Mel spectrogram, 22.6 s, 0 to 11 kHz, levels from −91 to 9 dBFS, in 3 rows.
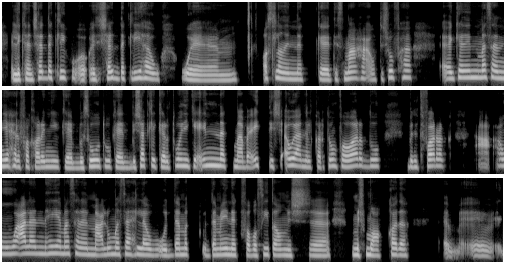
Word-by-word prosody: اللي 180 0 +6
كان 185 0 +1
شدّك 225 +4 0
ليه 235 - +2
آآ 175 +2 0
شدّك 210 +3 -1
ليها 225 0 +3
و 190 -2 0 0.3
وآمم 165 -1 +1 0.4
أصلًا 220 -4 +2
إنك 190 -1 -1 0.4
تسمَعها 210 +3 0
أو 195 - -2
تشوفها 240 +6 -3 0.5
آآ 215 -1 +2
كان 240 +3 +2
إن 240 0 +2
مثلًا 240 -3 +2
يحيى 225 0 +2
الفخراني 200 0 0
كانت 175 -2 -1
بصوته 210 +4 +2
كانت 180 -2 -1
بشكل 230 +4 +1
كرتوني 215 +3 +1
كأنك 230 +1 +2
ما 195 -2 +3
بعِدتش 210 +2 -3
أوي 245 0 +5
عن 220 -2 +1
الكرتون 195 +3 -3
فبرضه 220 +1 +2 0.4
بتتفرّج 225 +3 +1 0.5
ع 235 - -3
وعلى 235 +1 +4
إن 235 -1 -3
هي 245 +1 0
مثلًا 235 -2 -1
معلومة 210 +2 +1
سهلة 215 -1 +1
وقُدّامك، 190 +2 -1 0.2
قدّام 200 +1 -2
عينك، 205 -1 +3
فبسيطة 190 +1 -1
مش 190 0 -5 0.6
مش 205 -1 +1
مُعقّدة 195 0 +1 0.5
م - - -7
آآ 175 -3 -5
210 Hz, 130 wpm, -23 LUFS, 190-225 Hz, 0.6 s, اللي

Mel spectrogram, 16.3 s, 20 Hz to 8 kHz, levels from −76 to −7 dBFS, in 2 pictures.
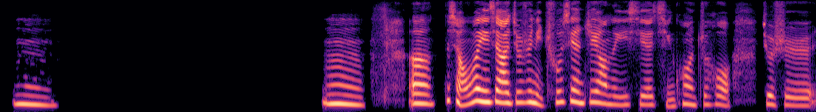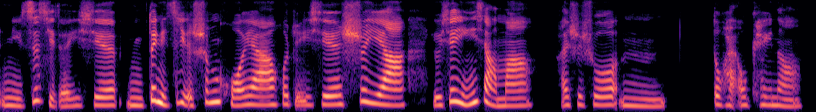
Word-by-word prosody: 嗯。 225 -4 -2 2.7
嗯， 240 -4 +2 0.4
呃， 255 -1 +6
那 335 - -3
想 255 -6 +4
问 320 -1 +9
一 295 - +9
下， 280 -2 +9
就 285 +1 -1
是 290 0 +3
你 245 -7 +3
出 290 +8 -2
现 295 -2 +4
这 290 +1 -1
样 260 -3 +4
的 225 - -4
一 220 +1 -4
些 225 -1 -2
情 180 -4 -8
况 235 +2 -2
之 230 +1 -8
后， 225 -3 -3 0.3
就 235 - -1
是 205 -2 -4
你 205 -2 -6
自 315 - -4
己 205 - -6
的 180 +2 -6
一 200 - -10
些 210 0 -2
嗯， 200 -1 -5
对 330 +5 +3
你 250 -7 +4
自 245 - -10
己 275 - -1
的 205 - -3
生 295 +7 0
活 205 -7 -3
呀， 220 0 +1
或 235 +1 -7
者 - - -11
一 215 - -8
些 230 +1 -1
事 305 +5 0
业 245 -4 +1
啊， 210 0 +4 0.2
有 210 - -4
些 310 +8 +1
影 265 +1 +1
响 290 -11 0
吗？ 195 +2 -3 0.2
还 210 - -8
是 225 +1 -7
说， 220 -1 -4
嗯， 185 -3 -9 0.5
都 230 - -4
还 215 - -6
OK 215 0 -8
呢？ 185 -2 -7
225 Hz, 220 characters per minute, -21 LUFS, 205-255 Hz, 2.7 s, 问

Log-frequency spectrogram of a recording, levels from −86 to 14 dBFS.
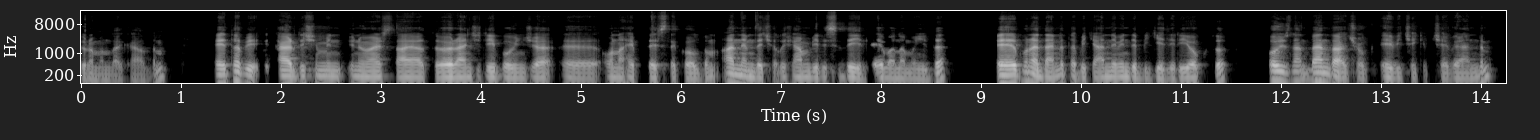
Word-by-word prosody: durumunda 70 -3 -9
kaldım. - - -13 0.5
E, 105 0 +5
tabii 110 -8 +1
kardeşimin 95 -1 +2
üniversite 90 -1 -2
hayatı, 85 -1 +1
öğrenciliği 85 0 +4
boyunca, 85 0 -1
eee, 80 -3 -4
ona 85 -2 -5
hep - - -7
destek - - -4
oldum. 80 +4 -3
Annem 105 -6 +2
de 85 - +1
çalışan 90 0 -5
birisi 85 0 -4
değildi, 85 -5 0
ev 85 - +1
hanımıydı. 80 -2 -4 0.5
Eee, 105 0 +9
bu 130 - -3
nedenle 90 -2 +3
tabii 85 - -6
ki 90 - -5
annemin 90 +1 -1
de 85 -3 -2
bir 80 - -14
geliri 80 +1 -4
yoktu. 85 0 -1 0.4
O 135 - +6
yüzden 130 0 -2
ben 125 -2 +5
daha 85 -4 +6
çok - - -10
evi 85 -2 -3
çekip - - -15
çevirendim. 80 +1 -7
85 Hz, 165 wpm, -24 LUFS, 85-95 Hz, 0.5 s, Eee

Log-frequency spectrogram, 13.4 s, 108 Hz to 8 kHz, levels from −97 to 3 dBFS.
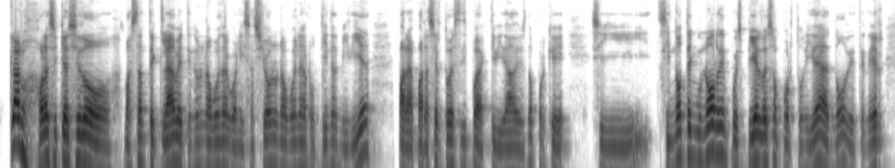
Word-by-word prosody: Claro, 195 -5 +9 0.2
ahora 130 +3 +7
sí 130 0 -3
que 135 -2 +6
ha 125 - +5
sido 110 -8 +4
bastante 115 +4 -2
clave, 115 +2 +4
tener 100 -3 -10
una 110 0 -5
buena 105 +2 -1
organización, 95 +3 -4
una 110 -2 -4
buena 105 +1 -4
rutina 105 +1 -8
en 105 - -12
mi 90 -1 -12
día, 145 - -2 0.4
para 95 -2 +1
para 100 -1 -1
hacer 110 +4 -3
todo 115 -1 0
este 110 0 -9
tipo 105 0 -2
de - - +1
actividades, 95 -1 -6
¿no? 120 - -6
Porque 100 -5 -7 0.4
si 95 - -10
si 110 - -9
no 135 +5 +2
tengo 140 -1 0
un 135 +3 -3
orden, 155 -3 +6
pues, 105 -2 -4
pierdo 125 +3 +3
esa 125 +1 -2
oportunidad, 100 +1 -2
¿no?, 115 +4 -3
de 95 -2 -8
tener, 105 +4 -5
110 Hz, 185 wpm, -21 LUFS, 100-125 Hz, 0.4 s, Claro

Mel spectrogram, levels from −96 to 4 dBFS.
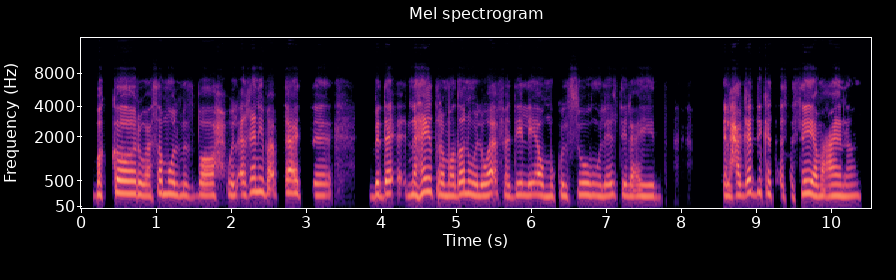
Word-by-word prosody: بكّار 245 +1 +4
وعصام 235 +3 -1
والمصباح 215 0 -1
والأغاني 225 +6 0
بقى 260 - -1
بتاعة 250 -1 +1 0.9
بدا 225 +4 +3
آآ، 255 - -5
نهاية 235 +6 +3
رمضان 220 +2 +2
والوقفة 220 0 +1
دي 220 +3 -3
اللي 220 0 -1
هي 225 - -1
أم 200 -2 0
كلثوم 215 +3 -3
وليلة 210 +1 -3
العيد، 200 -2 -4 0.8
الحاجات 220 +5 +3
دي 260 +3 -3
كانت 240 -2 -3
أساسية 210 +4 0
معانا. 205 0 -1
220 Hz, 130 wpm, -23 LUFS, 205-240 Hz, 0.9 s, بكّار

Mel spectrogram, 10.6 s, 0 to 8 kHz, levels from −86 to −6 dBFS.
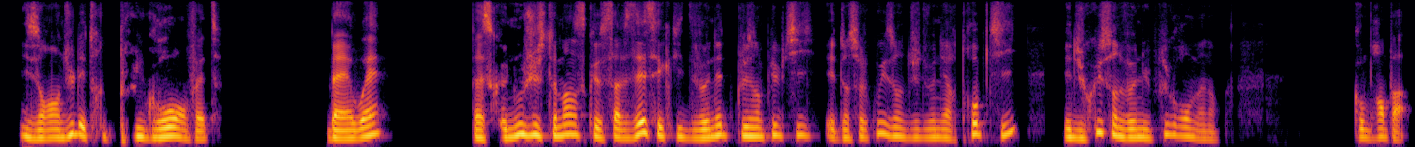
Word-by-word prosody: ils 125 -4 +1
ont - - +2
rendu 130 +5 +2
les 155 -4 +3
trucs 140 -2 -13
plus 140 - -1
gros, 135 +2 +5
en - - -4
fait. 110 -1 -4 0.8
Beh 120 -2 +5
ouais! 145 +10 +3 0.6
Parce 125 -3 +2
que 130 - -2
nous, 155 +6 +4
justement, 165 +1 +3
ce 165 - -5
que 140 - +1
ça 130 +2 +1
faisait, 155 +11 +5
c'est 155 -7 0
qu'ils 140 -2 -5
devenaient 130 +6 +2
de 155 - -9
plus 150 -1 +2
en 145 - +2
plus 160 +4 -3
petits, 150 0 -6
et 130 - -3
d'un 125 - -3
seul 125 +2 -4
coup, 190 - -4
ils 155 - -1
ont 140 - 0
dû 130 0 -7
devenir 130 -3 -4
trop 180 - +1
petits, 180 +5 -5 0.3
et 130 - +2
du 120 - -1
coup, 205 - -4
ils - - +2
sont 165 - +1
devenus 130 -2 +1
plus 170 +8 -7
gros, 150 -3 -2
maintenant. 110 -4 -9 1.0
Comprends 130 +1 -3
pas. - - -4
135 Hz, 270 wpm, -23 LUFS, 125-155 Hz, 1.0 s, gros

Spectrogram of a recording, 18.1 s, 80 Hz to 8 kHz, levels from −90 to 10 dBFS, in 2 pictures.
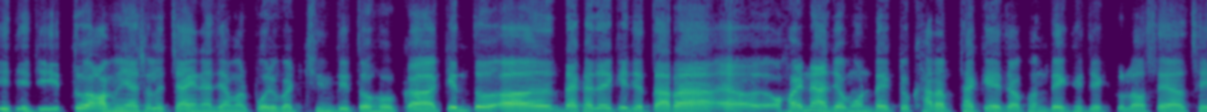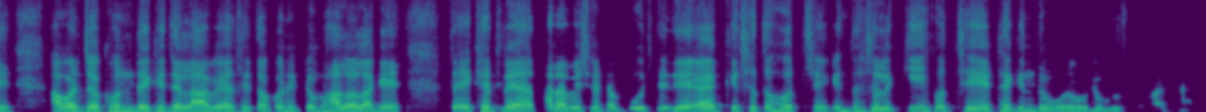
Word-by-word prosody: জি, 170 - +2
জি, 155 - 0
জি। 145 - -2 0.2
তো - - 0 0.2
আমি 190 +3 +2
আসলে 185 0 -2
চাই 160 - +3
না 165 - -2
যে, - - -1
আমার 150 -1 -4
পরিবার 155 -1 +1
চিন্তিত 175 -3 -4 0.2
হোক। 155 -4 -1
আ - - +6 0.2
কিন্তু 225 +2 +3 0.2
আ 180 - +8 0.4
দেখা 190 +1 +1
যায় 195 - +2
কি 215 - +1
যে, - - +2
তারা 180 - +4 0.3
আ - - +4 0.4
হয় 190 - +4
না - - +4
যে, - - +2
মনটা 175 0 -3
একটু 175 - -6
খারাপ 170 0 +1
থাকে, 170 +1 -1
যখন 155 +1 -2
দেখে 160 +1 0
যে - - -3
একটু 155 +1 -12
লস 150 0 -1
এ - - +2
আছি, 155 +2 -7 0.4
আবার 165 +1 +4
যখন 170 0 +1
দেখি 170 0 +2
যে, 170 - +4
লাভে 145 +2 +4
আছি, 155 0 -7
তখন 150 +2 -3
একটু 165 +3 -4
ভালো 145 +1 +3
লাগে। 155 -1 0 0.4
তো - - -29
এক্ষেত্রে 225 -2 0
আ - - +2
তারা 210 0 +2
বিষয়টা 205 0 -3
বুঝে 195 -5 -1
যে, 150 - +5
অ্যা 175 - +5 0.2
কিছু 235 0 -5
তো 220 - +1
হচ্ছে। 165 -4 -6
কিন্তু 165 +1 -5
আসলে 195 +2 0
কি 235 - -4 0.2
হচ্ছে, 230 -2 -5
এটা 190 +3 -5
কিন্তু 190 -3 -4
পুরপুরি 145 -3 -3
বুঝতে 140 - -16
পারে - - -15
না। - - -23
170 Hz, 220 wpm, -23 LUFS, 155-195 Hz, 0.4 s, আ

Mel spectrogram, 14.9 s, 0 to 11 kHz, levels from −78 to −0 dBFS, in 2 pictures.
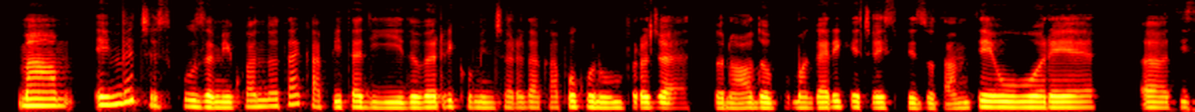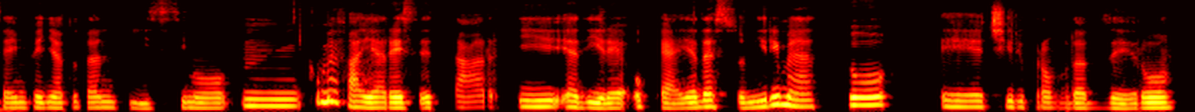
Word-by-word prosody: Ma 205 0 +6 0.3
invece 265 +9 +3
scusami, 165 -4 +1
quando 180 +4 -2
te 245 - -4
capita 170 -7 -2
di 150 -1 +1
dover 155 +1 +4
ricominciare 155 -2 -4
da 160 - -5
capo 155 +2 -2
con 160 -2 +2
un 150 0 +2
progetto 145 -1 -1
no, 140 0 -3
dopo 150 0 +1
magari 155 +2 +1
che 165 - 0
ci 155 - -16
hai 150 - +3
speso 145 -2 -4
tante 150 +6 +2
ore, 160 0 +5 0.3
ehm, 160 -1 0
ti 155 0 -8
sei 150 0 -5
impegnato 150 0 -4
tantissimo, 145 -1 -7
mhmm, 195 -1 0
come 315 +1 +1
fai 155 - +2
a - - -2
resettarti 155 +4 -2
e - - -2
a - - +2
dire: 145 -2 +1
"Okay, 145 -4 -5
adesso 175 -1 0
mi 170 - +1
rimetto 225 +2 +3 0.2
e 170 -1 -3
ci 170 - -7
riprovo 150 -3 -8
da 140 -1 -3
zero"? 145 +2 +2
155 Hz, 180 wpm, -23 LUFS, 150-170 Hz, 0.3 s, Ma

